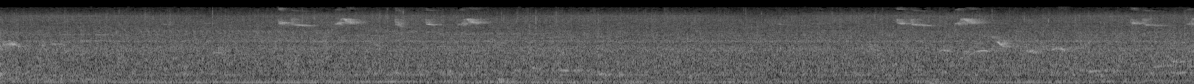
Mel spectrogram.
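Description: Steady rush of running water from a greenhouse water feature. Over it, a small bird gives two short runs of quick, high chirps, about three seconds in and again about nine seconds in.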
